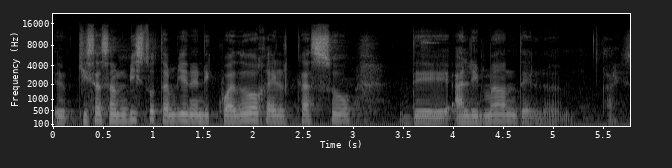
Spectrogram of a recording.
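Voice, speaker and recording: A woman speaks at a very slow pace. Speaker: researcher and panelist. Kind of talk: panel talk. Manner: halting, many fillers.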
